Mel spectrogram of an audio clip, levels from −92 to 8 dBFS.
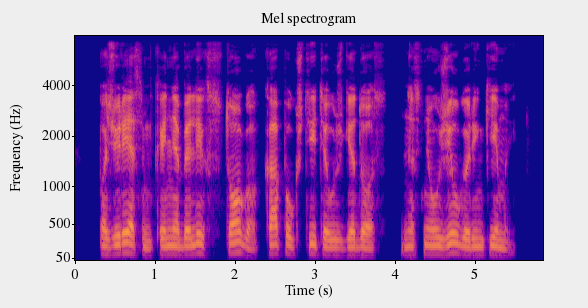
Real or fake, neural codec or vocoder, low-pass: real; none; 7.2 kHz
